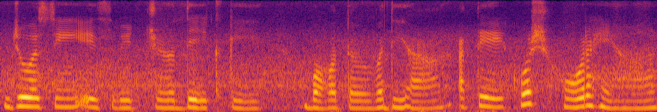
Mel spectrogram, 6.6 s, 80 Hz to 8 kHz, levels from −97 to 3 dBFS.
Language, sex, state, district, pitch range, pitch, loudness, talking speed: Punjabi, female, Punjab, Kapurthala, 195-225 Hz, 210 Hz, -19 LUFS, 120 wpm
